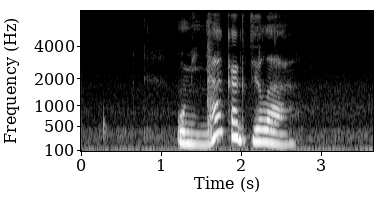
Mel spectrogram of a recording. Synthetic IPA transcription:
umʲɪnʲakakd͡zʲɪlˠa

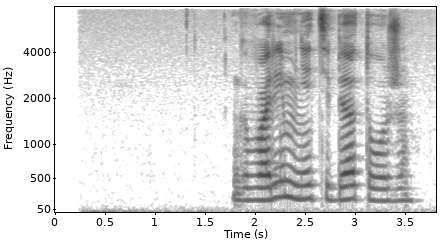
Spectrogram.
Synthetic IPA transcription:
ɡəvɐɾʲimnʲetʲɪbʲat̪oʐɨ

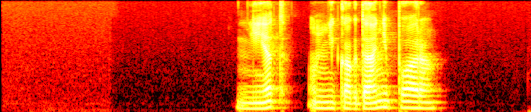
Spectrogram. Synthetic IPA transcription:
nʲet̪ | o̞̰nnʲɪkaɡd̪anʲɪpaɾə

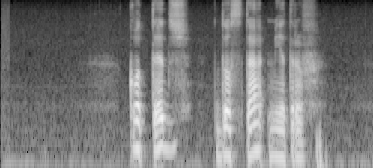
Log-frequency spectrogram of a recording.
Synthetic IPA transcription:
kɔt̪ɛd͡ʒ | d̪ɔst̪amjɛt̪ɾə̰f

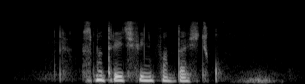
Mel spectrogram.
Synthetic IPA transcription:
smɐt̪ɾʲetʲfʲilʲmfɐnt̪asʲtʲɪ̥kʊ̥

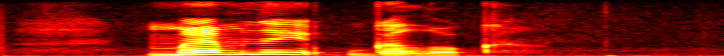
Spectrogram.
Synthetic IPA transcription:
mɛmnɨjuɡɐlˠɔk

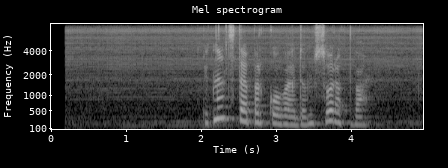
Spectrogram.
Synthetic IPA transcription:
pʲɛt̪naːt̪sɨ̥t̪ajapaɾkɔɔvajd̪ɔmsɔɾak̚d̪va

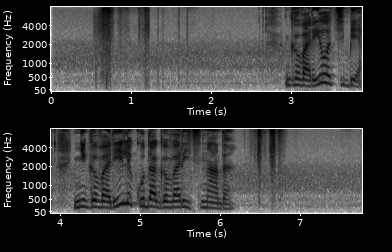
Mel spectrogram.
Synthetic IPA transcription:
ɡəvɐɾʲilˠətʲɪbʲe̞nʲɪɡəvɐɾʲilʲɪkʊd̪aɡəvɐɾʲitʲnad̪ə

